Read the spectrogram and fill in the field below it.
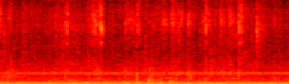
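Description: Chalk or marker scratching on a board during a trigonometry lesson, a run of quick close strokes and squeaks over a low room rumble, with no voice over the writing.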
